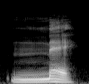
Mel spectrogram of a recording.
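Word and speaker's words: mes: aspect of it then remember that this a s here combined will give you the sound e okay so you'll pronounce it like me me me okay the so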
